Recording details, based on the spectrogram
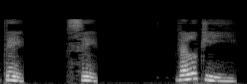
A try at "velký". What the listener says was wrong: Velký. Long there, second vowel.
